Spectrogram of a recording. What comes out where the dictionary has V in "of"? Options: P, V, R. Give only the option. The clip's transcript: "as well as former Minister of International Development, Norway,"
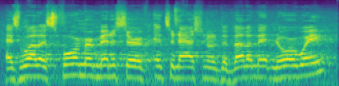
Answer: V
